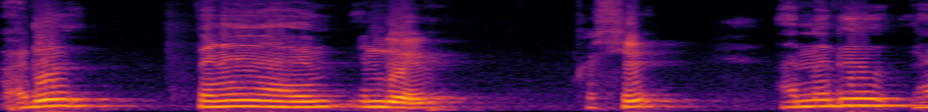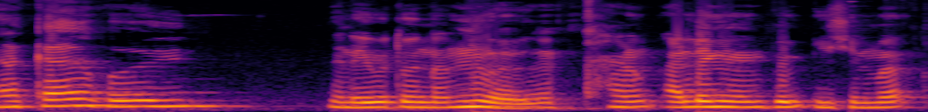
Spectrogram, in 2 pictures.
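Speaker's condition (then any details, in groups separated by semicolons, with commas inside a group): Cerebral palsy; from birth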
